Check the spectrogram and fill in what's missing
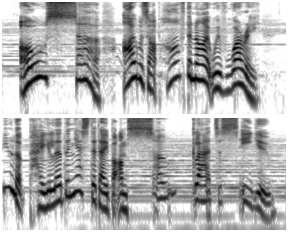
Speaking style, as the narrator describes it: She exclaimed

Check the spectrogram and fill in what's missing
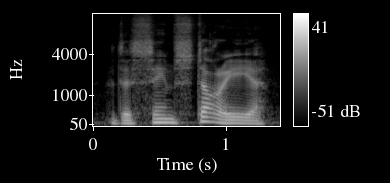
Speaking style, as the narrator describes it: muttered the jeweler

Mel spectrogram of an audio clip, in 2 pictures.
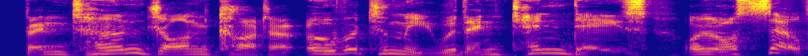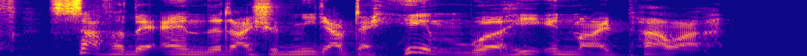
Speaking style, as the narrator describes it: snapped the Jennak of Jennaks with an ugly scowl

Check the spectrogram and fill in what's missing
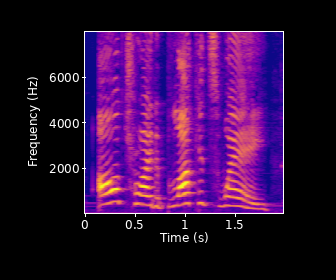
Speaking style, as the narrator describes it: yelled Payton

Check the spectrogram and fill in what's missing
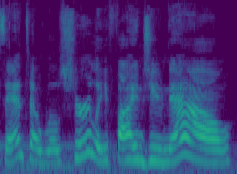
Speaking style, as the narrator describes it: Aunt Mim said with a laugh

